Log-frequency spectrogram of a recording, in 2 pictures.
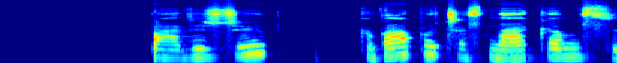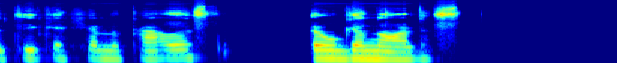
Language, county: Lithuanian, Kaunas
